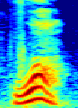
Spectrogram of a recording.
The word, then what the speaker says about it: 와: 그 다음으로는 와 이게 있죠. 우와 와 할 때 오하고 아가 합쳐지는 거라서 이것도 입 모양도 달라지고요.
